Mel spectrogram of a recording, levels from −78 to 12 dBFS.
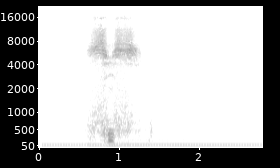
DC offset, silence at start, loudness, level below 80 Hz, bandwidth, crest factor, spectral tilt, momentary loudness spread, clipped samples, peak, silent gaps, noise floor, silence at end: under 0.1%; 0.55 s; -42 LUFS; -72 dBFS; 16.5 kHz; 20 dB; -1 dB/octave; 11 LU; under 0.1%; -30 dBFS; none; -71 dBFS; 1.35 s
